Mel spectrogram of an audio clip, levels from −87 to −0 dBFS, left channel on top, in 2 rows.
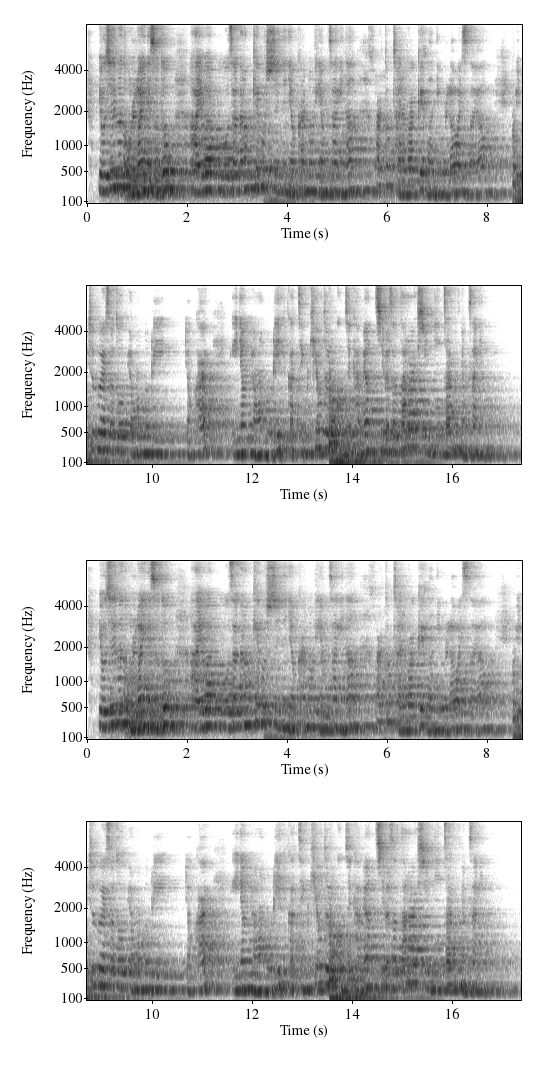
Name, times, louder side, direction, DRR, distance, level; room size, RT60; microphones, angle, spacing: voice 1, 0.0-10.3 10.7-11.2 11.6-16.6, equal, 35° left, -5 dB, 2.0 m, -22 dB
sound 1, 3.1-6.8 8.5-9.6 13.5-14.2, equal, 60° left, 1.0 m, -28 dB
19.5 x 8.7 x 2.4 m, 2.5 s
head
